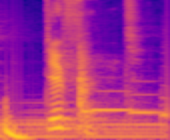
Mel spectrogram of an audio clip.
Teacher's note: However, a more natural way to pronounce this word is different. The first E is actually not pronounced. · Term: elision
